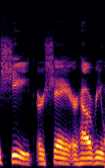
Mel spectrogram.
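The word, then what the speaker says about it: Sidhe: The pronunciation of this city is shikha. The word is of Irish origin that refers to the fairy folk. The spelling can be confused, but it refers to a long E sound at the end, similar Wait. to an English word I she. don't. So it's just she.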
